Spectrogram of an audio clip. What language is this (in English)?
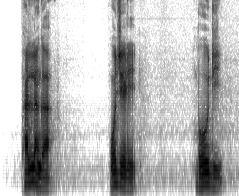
Pular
